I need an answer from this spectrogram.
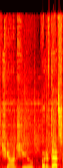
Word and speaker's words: Qianqiu: This time I'm taking a look at the snail shell fellow moon agent Kianu or Chianu. Sometimes the Q in Chinese is pronounced like a ch. So I think it's Chianu.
